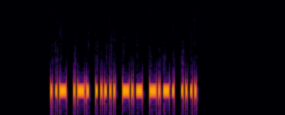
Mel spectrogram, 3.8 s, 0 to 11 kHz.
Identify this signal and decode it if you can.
Morse code, heard as a keyed tone, about 40 wpm, 700 Hz. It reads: UR5KCH
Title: DXCC-100 Call Signs - 6 Characters - 40wpm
